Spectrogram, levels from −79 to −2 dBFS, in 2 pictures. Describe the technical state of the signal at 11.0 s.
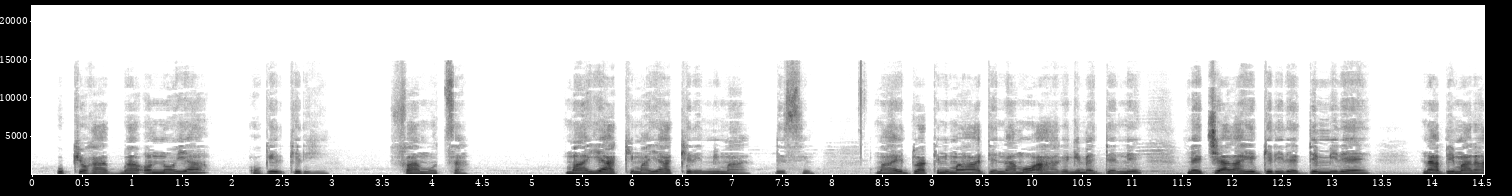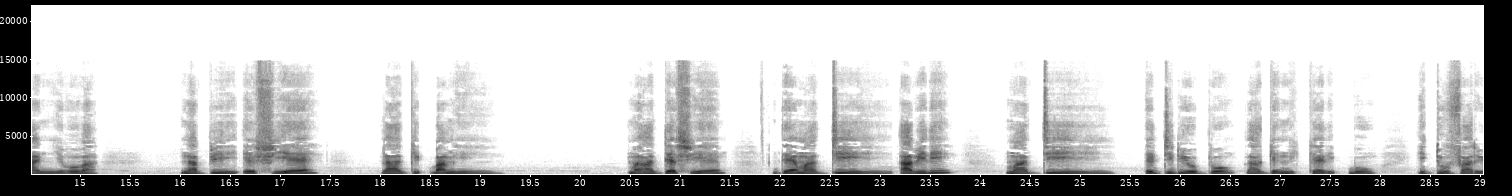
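At 11.0 s the speech carries audible coding damage that runs through the whole clip. Sibilants sound gritty and metallic, and nothing reaches above 14.9 kHz. This is likely HE-AAC compression at a low bitrate, around 20 kbps, rebuilding the treble from copied lower bands.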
